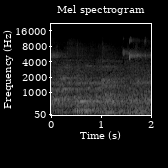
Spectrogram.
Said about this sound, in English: Dribbles right, picks up in the corner looking for help.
